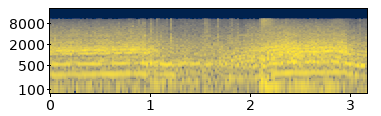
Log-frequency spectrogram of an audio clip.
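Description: Car tyres screech through a corner.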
